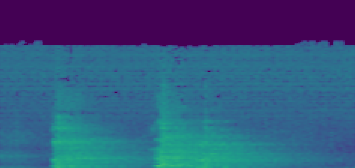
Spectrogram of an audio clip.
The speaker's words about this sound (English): Notice how I was practicing good practice there, coughing into my elbow.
